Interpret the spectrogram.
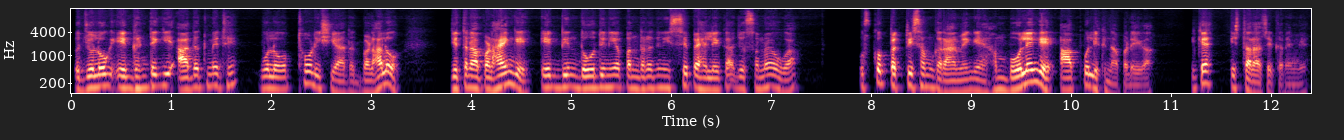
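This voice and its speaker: A man teaching a shorthand class, calling students beta and bhaiya and repeating each word slowly for dictation. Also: a little high, darkish tone, highs cut off.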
